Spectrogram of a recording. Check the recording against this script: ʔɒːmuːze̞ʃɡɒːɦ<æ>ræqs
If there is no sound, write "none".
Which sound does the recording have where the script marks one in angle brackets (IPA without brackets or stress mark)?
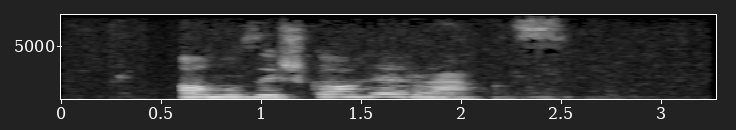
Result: e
